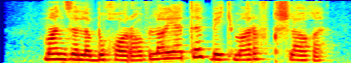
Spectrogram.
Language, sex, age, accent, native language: Uzbek, female, 19-29, Toshkent shahri, Uzbek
